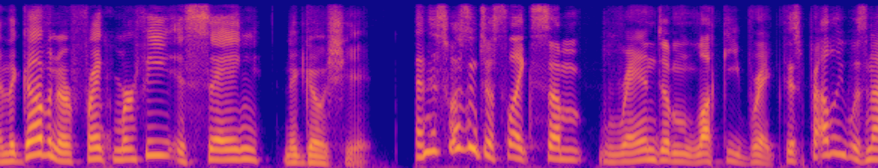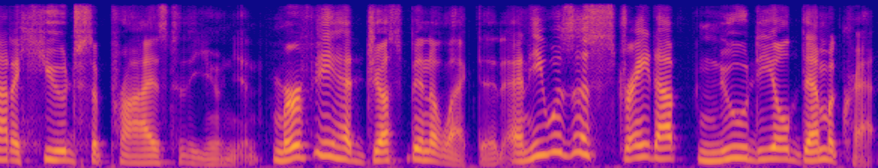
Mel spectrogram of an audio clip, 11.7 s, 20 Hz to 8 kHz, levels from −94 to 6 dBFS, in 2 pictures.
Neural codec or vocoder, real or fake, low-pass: codec, 24 kHz, 3.1 kbps, DualCodec; fake; 7.2 kHz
